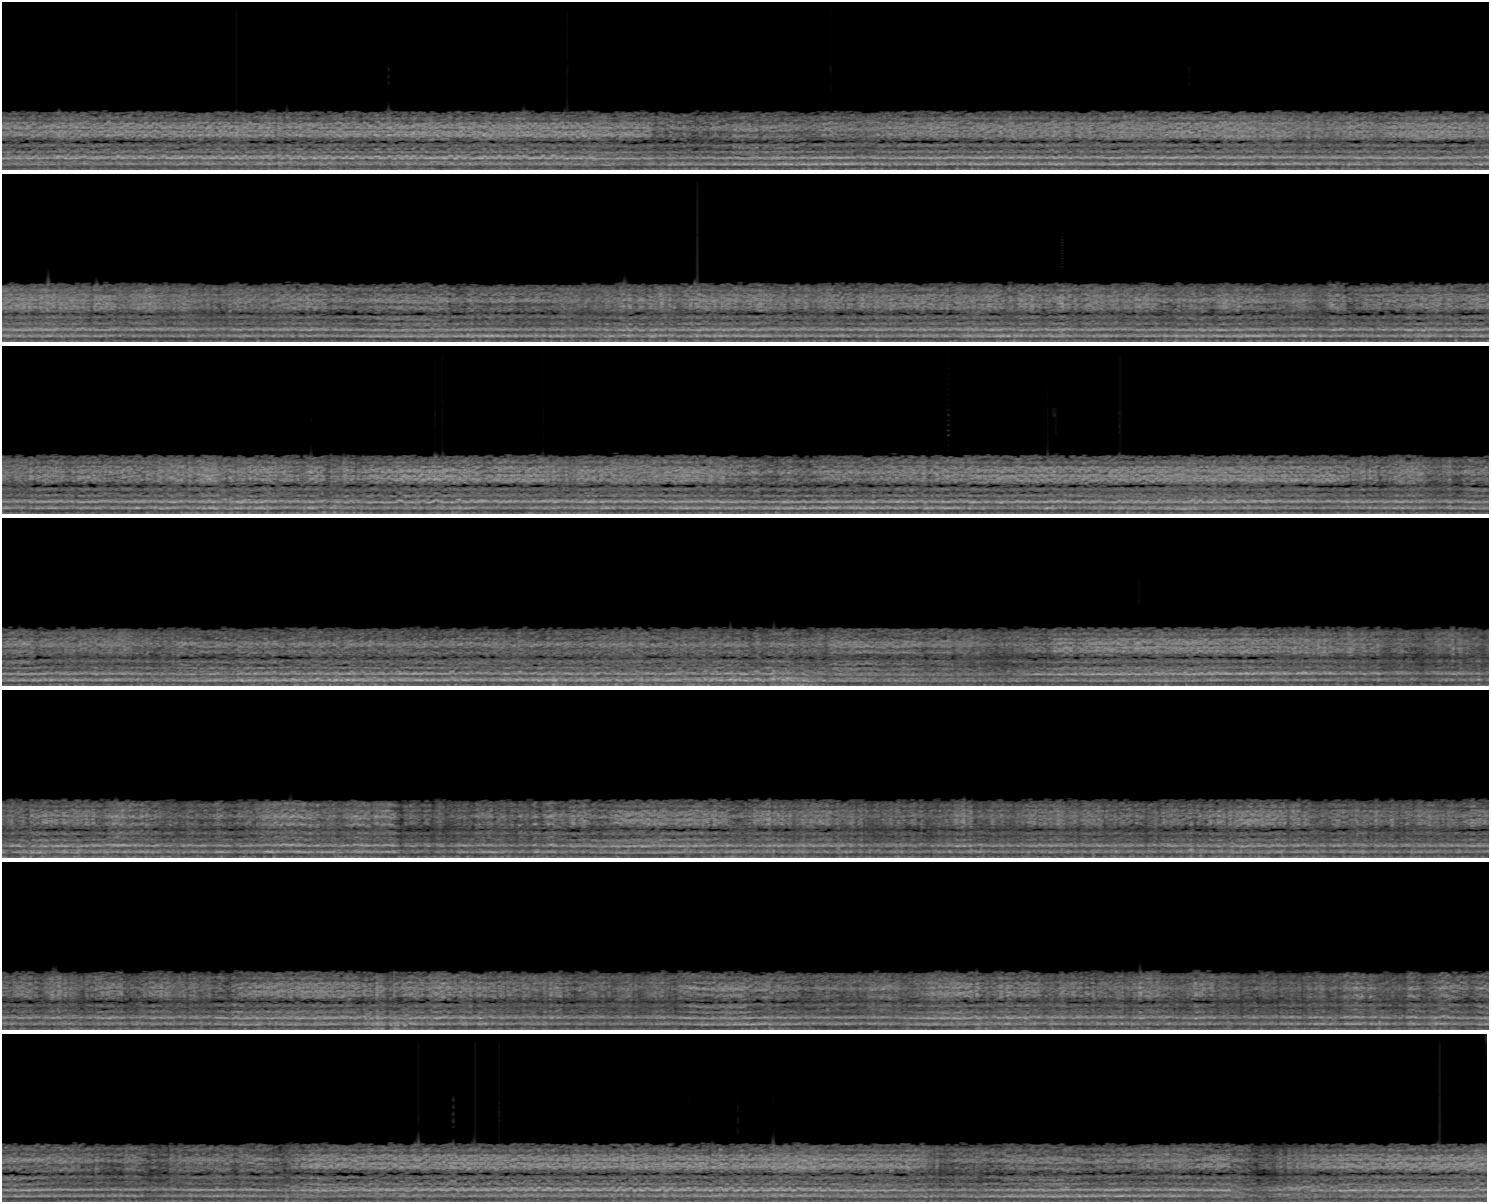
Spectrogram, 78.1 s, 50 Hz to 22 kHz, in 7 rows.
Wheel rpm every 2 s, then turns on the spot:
200, 200, 210, 230, 230, 230, 230, 220, 230, 230, 230, 230, 230, 230, 230, 220, 230, 210, 200, 200, 200, 220, 230, 230, 230, 230, 230, 230, 230, 220, 230, 230, 240, 230, 220, 200, 200, 210, 180.
none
